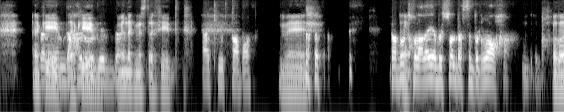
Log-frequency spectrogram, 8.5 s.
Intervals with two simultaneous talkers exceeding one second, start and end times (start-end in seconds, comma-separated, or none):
0.6-1.9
